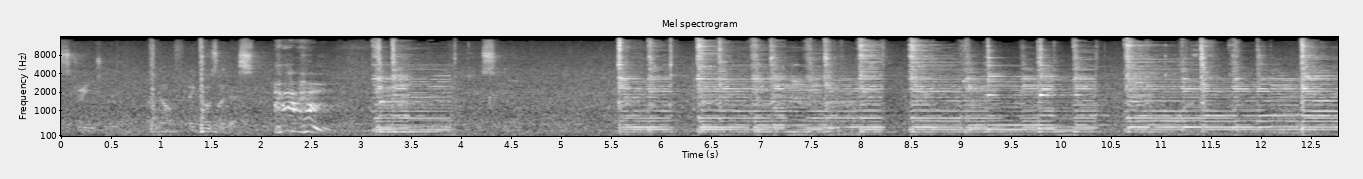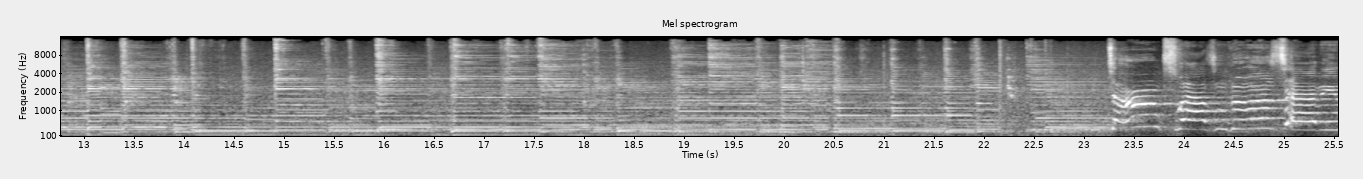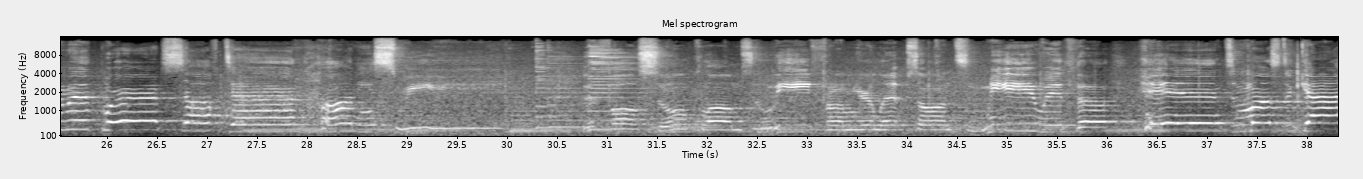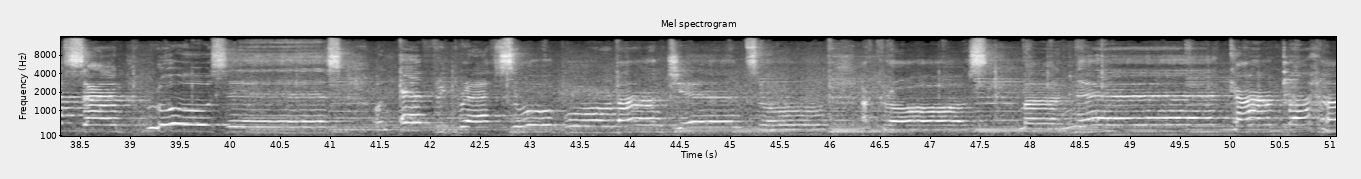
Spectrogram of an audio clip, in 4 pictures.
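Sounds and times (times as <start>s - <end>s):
acoustic guitar strumming chords: 0.0s - 51.0s
man singing: 23.2s - 51.0s.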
